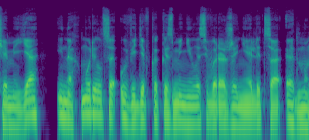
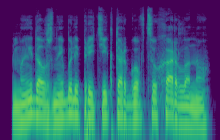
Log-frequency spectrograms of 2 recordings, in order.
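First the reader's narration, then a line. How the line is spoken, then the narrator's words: Plain. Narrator (Russian): ответил я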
